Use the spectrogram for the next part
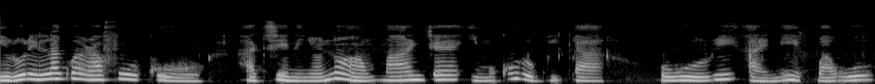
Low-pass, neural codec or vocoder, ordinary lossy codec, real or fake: none; none; none; real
